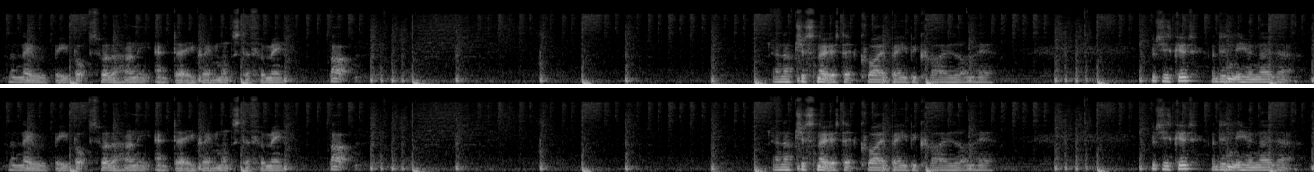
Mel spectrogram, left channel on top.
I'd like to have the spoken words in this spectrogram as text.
and they would be Box Full of Honey and Dirty Great Monster for me. But And I've just noticed that Cry Baby Cry is on here, which is good. I didn't even know that,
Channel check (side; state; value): both; identical; correlation 1.00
